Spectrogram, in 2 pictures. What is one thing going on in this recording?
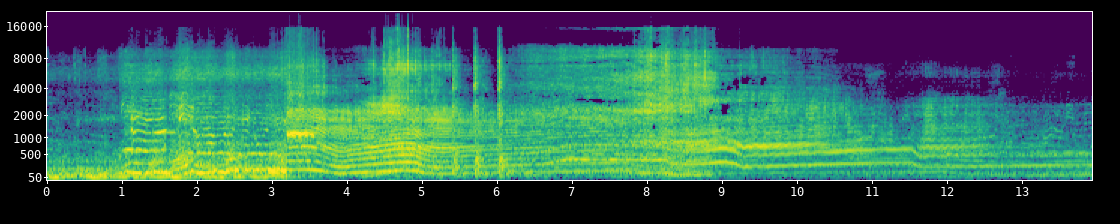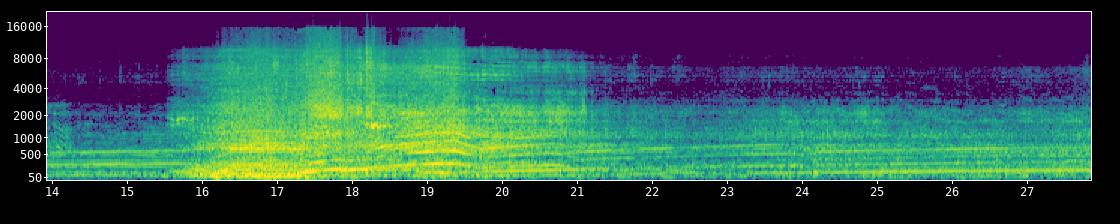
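A racing car engine roars and revs up through its gears as the car speeds past.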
